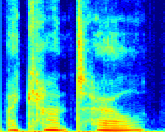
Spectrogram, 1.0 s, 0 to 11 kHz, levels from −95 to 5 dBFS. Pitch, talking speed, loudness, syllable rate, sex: 205 Hz, 175 wpm, -16 LUFS, 3.6 syllables/s, female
